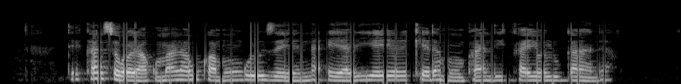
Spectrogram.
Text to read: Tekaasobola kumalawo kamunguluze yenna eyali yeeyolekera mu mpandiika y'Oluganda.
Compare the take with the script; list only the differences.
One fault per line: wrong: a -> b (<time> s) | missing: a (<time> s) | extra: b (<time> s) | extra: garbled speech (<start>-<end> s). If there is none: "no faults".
no faults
